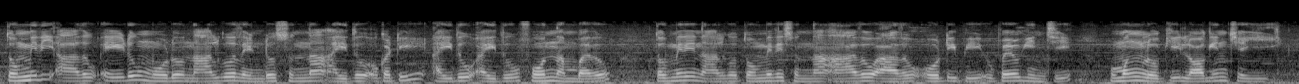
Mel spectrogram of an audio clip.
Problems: constant background noise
